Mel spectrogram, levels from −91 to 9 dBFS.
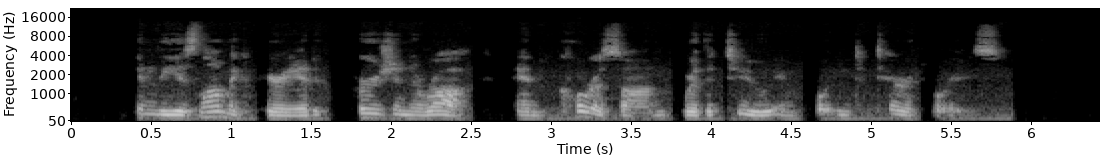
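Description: Speech, with no technical faults audible anywhere.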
